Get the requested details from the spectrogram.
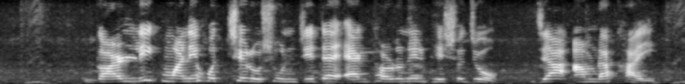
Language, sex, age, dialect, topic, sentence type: Bengali, female, 36-40, Northern/Varendri, agriculture, statement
